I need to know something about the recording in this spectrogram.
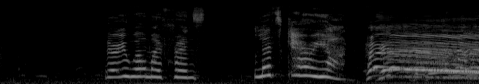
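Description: A young woman speaks warmly.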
